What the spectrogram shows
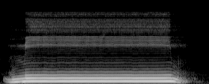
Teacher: হরফটির উচ্চারণ স্থান 2 ঠোঁটের শুকনো স্থান থেকে উচ্চারিত হয়।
